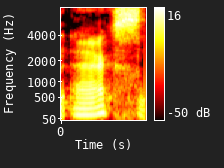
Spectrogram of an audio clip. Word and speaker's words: Axe: My real name is Ben Axe. Last name is, spelled A-X-E. It's like, oh, that'd be great to throw in. It kind of rhymes with activity, if you throw it in there.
